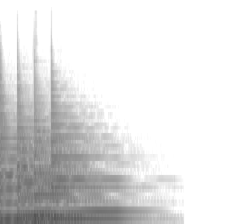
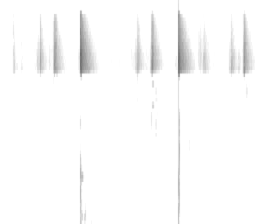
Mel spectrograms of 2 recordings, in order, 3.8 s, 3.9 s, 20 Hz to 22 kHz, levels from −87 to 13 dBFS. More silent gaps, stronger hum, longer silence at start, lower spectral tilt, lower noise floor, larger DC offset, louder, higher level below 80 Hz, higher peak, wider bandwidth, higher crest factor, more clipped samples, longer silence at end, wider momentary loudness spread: neither; neither; second, 0 s vs 0.8 s; first, -7.5 dB/octave vs 3 dB/octave; second, -63 dBFS vs -80 dBFS; neither; about the same, -28 LUFS vs -29 LUFS; first, -38 dBFS vs under -90 dBFS; second, -12 dBFS vs 0 dBFS; second, 10.5 kHz vs 16.5 kHz; second, 18 dB vs 36 dB; neither; first, 1.65 s vs 0.2 s; second, 13 LU vs 17 LU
